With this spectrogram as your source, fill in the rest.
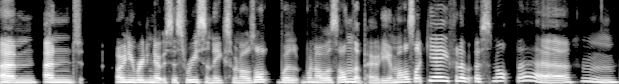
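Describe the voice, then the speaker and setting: In a strong British accent, a woman talks very fast with lively intonation and a fairly high pitch. The sound is dry and close, with no echo. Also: very clean recording, silent background. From Britain. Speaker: streamer and sim racer. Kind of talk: casual interview chat.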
